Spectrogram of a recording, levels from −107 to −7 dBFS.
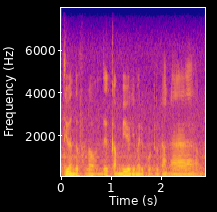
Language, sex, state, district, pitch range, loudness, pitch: Tamil, male, Tamil Nadu, Namakkal, 95-105 Hz, -18 LUFS, 100 Hz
